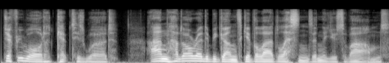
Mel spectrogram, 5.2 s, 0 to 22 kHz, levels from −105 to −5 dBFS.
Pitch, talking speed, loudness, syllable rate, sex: 110 Hz, 230 wpm, -18 LUFS, 5.5 syllables/s, male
